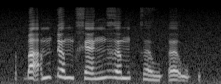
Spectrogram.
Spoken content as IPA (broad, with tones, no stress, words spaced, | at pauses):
ɓa̰˧˥mɗə˧mxɛ˨˦ŋ ɣə˧m kə̤˨˩wʔə̰˧˨wʔ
